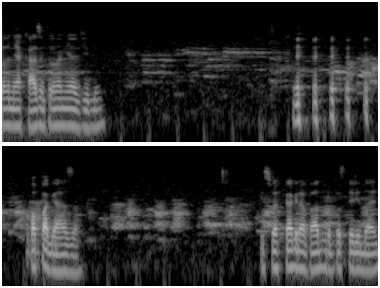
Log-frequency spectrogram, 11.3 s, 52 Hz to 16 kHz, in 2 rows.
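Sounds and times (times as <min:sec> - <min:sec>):
speech: 0:00.0 - 0:01.6, 0:04.4 - 0:06.9, 0:09.5 - 0:11.2
laughter: 0:04.3 - 0:06.4
several dogs barking as they pass by: 0:04.9 - 0:11.2.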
